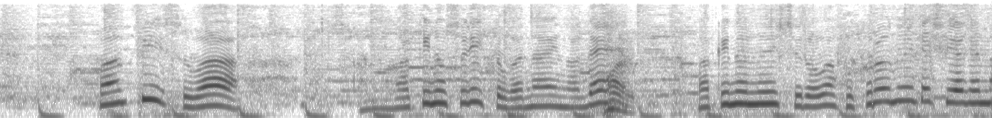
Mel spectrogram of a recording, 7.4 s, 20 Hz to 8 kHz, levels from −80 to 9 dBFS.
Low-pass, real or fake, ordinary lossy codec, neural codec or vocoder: 7.2 kHz; fake; none; codec, 16 kHz, 8 kbps, FunCodec, trained on Chinese and English, 25 frames a second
